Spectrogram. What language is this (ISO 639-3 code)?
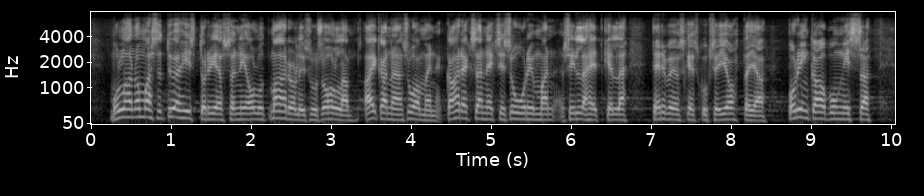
fin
